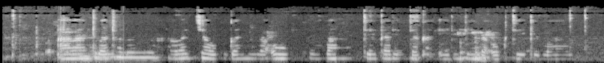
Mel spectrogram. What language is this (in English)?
Ganda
